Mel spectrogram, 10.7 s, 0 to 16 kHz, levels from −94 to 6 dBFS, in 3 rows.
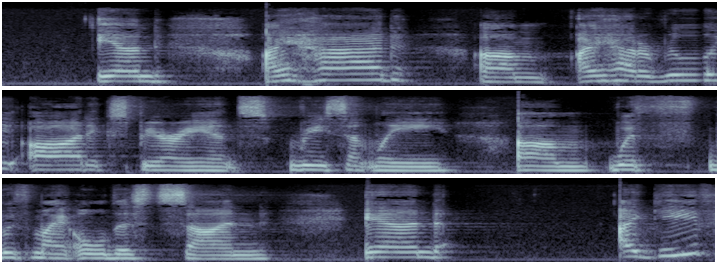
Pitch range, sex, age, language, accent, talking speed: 175-225 Hz, female, 30-49, English, American, 110 wpm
